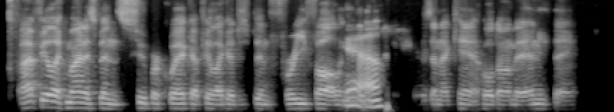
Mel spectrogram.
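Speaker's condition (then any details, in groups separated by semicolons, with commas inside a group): No condition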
